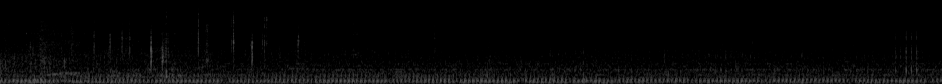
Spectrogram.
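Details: One-week-old nursing kittens, a litter of four (three female, one male) with eyes and ears not yet open, beginning to purr; a steady low pulsing rumble runs throughout, with a burst of light clicks and ticks near the start.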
